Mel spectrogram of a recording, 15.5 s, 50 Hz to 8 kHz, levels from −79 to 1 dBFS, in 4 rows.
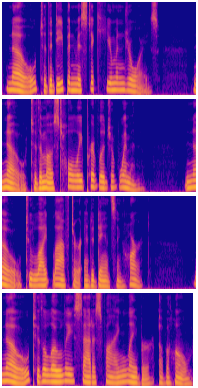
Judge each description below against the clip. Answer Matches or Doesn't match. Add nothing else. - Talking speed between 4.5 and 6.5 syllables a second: Doesn't match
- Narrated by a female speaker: Matches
